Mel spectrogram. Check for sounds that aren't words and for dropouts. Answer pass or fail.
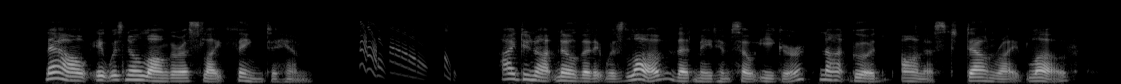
fail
